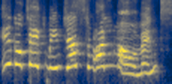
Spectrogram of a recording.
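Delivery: put-on high, sing-song old lady. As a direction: chirp it like a sweet old woman.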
